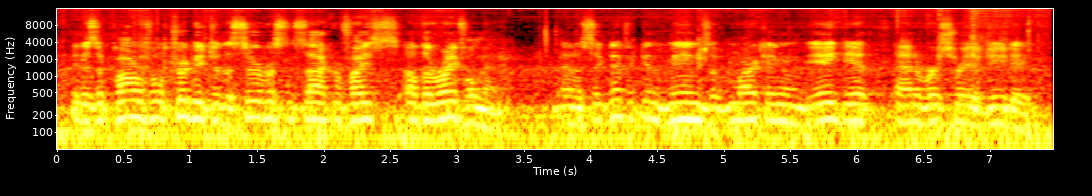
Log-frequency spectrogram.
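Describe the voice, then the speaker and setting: Amid noticeable background noise and audible room echo, a man with a Canadian accent talks very fast at a fairly high pitch with very wide pitch swings. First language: Woodland Cree. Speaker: lieutenant governor. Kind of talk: ceremonial speech. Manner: formal.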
